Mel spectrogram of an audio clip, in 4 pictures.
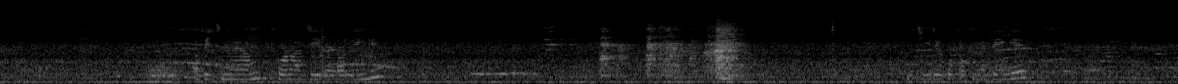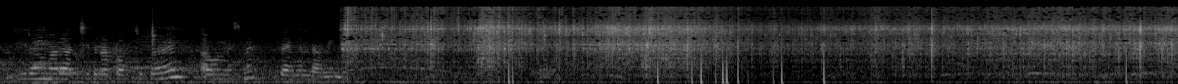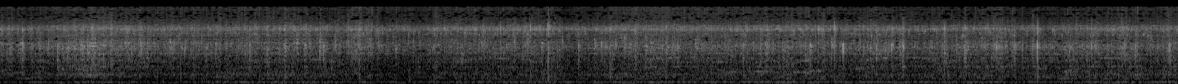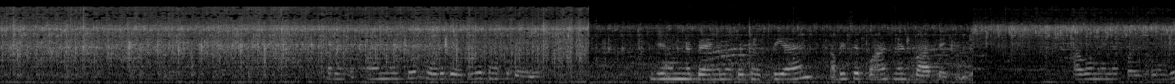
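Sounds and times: eggplants sizzling in oil: 8.8 - 10.4, 14.8 - 47.0.

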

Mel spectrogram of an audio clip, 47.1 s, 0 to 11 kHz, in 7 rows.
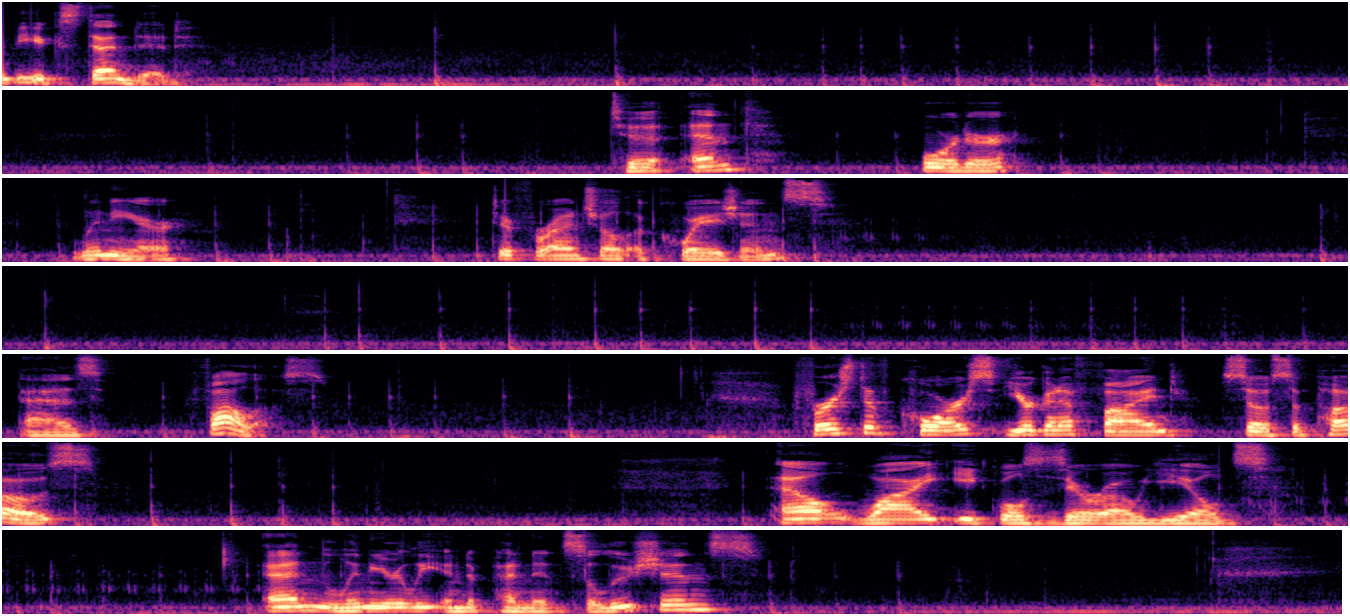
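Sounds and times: low steady hum: 0.0 - 47.0
stylus tapping on tablet screen: 0.9 - 6.6, 7.6 - 9.6, 10.8 - 18.2, 20.0 - 20.6, 21.6 - 30.7, 33.4 - 37.7, 38.5 - 45.4
stylus clicking on tablet screen: 14.5 - 18.2, 21.8 - 26.8, 27.7 - 30.6, 39.4 - 42.5.

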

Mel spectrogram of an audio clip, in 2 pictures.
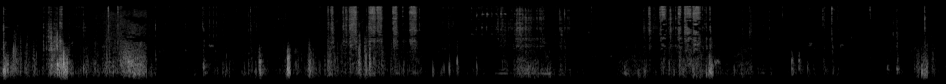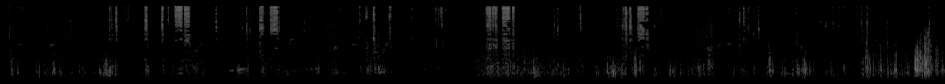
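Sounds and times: metal tubes scraping on roof tiles: 6.4 - 8.5, 9.7 - 16.0.

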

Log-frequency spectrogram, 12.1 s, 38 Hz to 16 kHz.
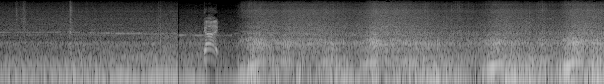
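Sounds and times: car engine idling: 0.0 - 12.0
engine revving: 4.7 - 12.0.

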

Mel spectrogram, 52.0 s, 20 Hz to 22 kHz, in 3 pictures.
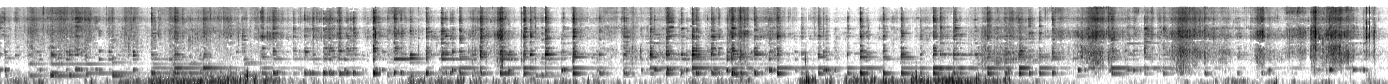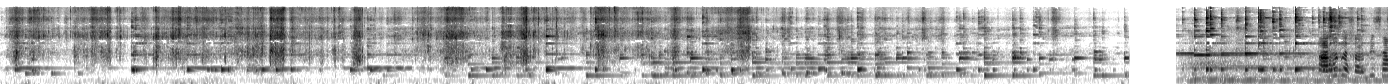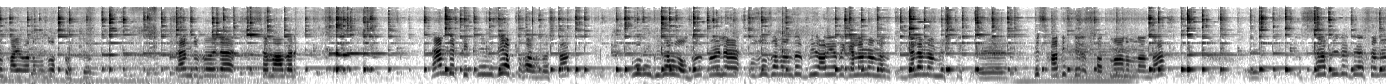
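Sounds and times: cow bells clanking: 0.0 - 52.0
rustling in brush: 12.2 - 27.2.

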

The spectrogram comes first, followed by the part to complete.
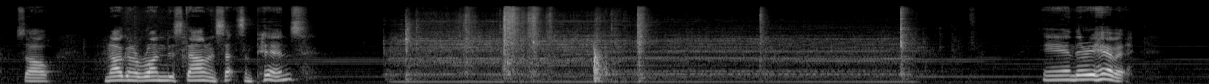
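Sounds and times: motor humming: 2.4 - 10.4.

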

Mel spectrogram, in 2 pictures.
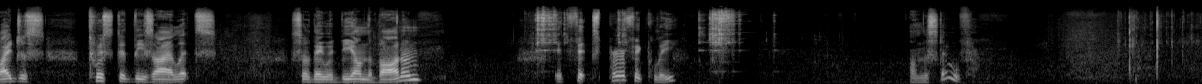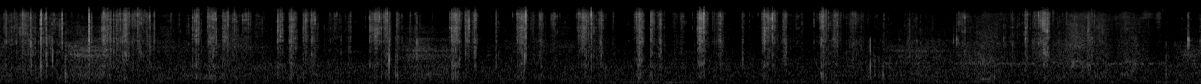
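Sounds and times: twigs snapping: 11.1 - 23.0
bark crinkling: 11.2 - 23.2.

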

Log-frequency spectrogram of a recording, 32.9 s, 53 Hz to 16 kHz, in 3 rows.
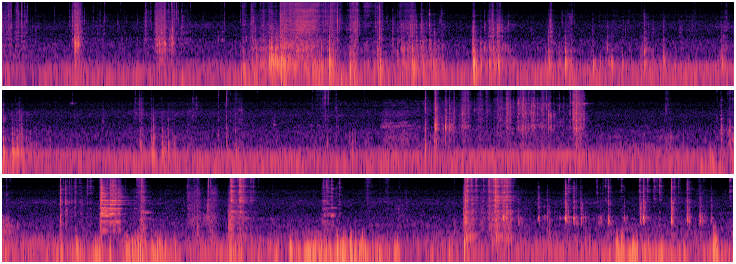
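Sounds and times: plastic parts clicking and rattling: 17.3 - 19.8.

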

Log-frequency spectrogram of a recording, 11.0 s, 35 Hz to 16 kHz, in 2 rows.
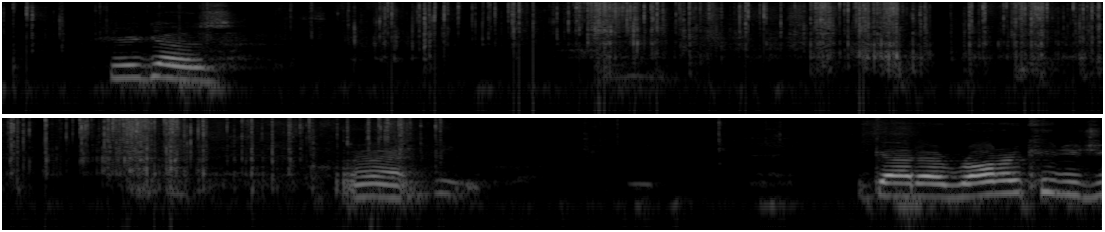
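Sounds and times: foil wrapper ripping and crinkling: 0.0 - 7.8.

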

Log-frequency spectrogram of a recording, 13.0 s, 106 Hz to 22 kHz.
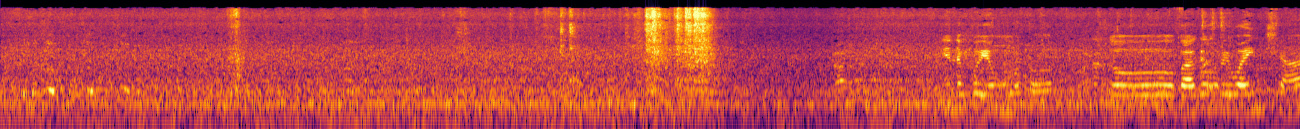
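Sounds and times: machinery droning: 0.0 - 13.0.

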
